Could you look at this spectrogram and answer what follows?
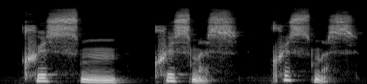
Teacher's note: The T is between consonants, so it is silent. Link the sound s with the m.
